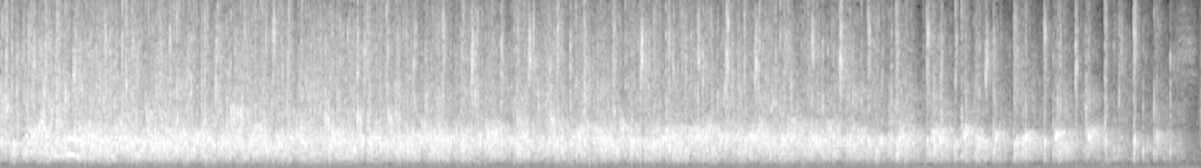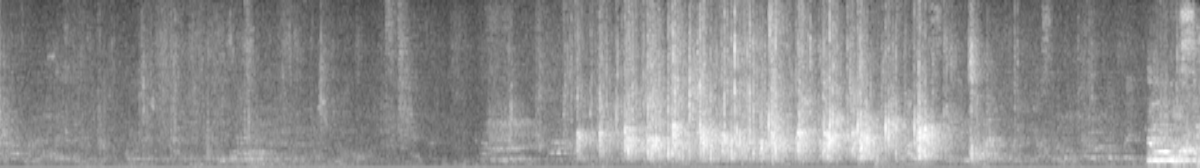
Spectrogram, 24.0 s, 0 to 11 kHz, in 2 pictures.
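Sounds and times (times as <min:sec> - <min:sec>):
audience applauding: 0:00.0 - 0:12.2, 0:17.5 - 0:22.2.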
